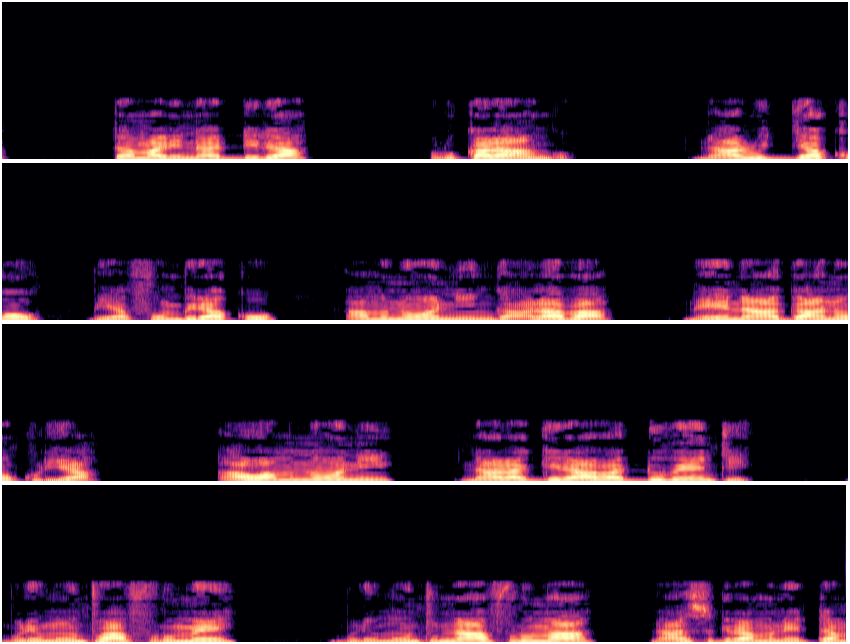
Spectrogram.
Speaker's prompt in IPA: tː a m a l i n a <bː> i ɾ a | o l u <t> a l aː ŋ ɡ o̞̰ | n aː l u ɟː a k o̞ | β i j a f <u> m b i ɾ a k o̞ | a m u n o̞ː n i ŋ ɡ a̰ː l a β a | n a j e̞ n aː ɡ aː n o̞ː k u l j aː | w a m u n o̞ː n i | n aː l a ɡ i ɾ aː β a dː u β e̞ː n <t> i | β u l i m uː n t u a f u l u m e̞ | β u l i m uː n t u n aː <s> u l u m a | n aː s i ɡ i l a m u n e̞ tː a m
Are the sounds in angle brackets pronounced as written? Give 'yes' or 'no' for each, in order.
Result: no, no, no, yes, no

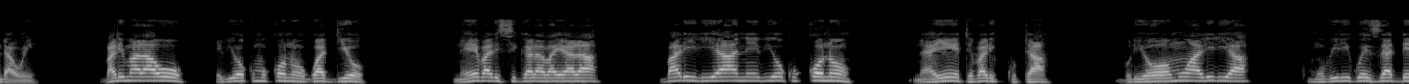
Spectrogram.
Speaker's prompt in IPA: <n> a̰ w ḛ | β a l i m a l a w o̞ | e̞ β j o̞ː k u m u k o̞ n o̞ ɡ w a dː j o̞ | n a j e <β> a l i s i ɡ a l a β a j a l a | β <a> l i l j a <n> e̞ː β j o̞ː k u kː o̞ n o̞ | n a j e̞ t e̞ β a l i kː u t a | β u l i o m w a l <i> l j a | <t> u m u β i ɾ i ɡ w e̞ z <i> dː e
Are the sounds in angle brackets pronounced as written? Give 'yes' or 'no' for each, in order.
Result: no, yes, yes, yes, yes, no, no

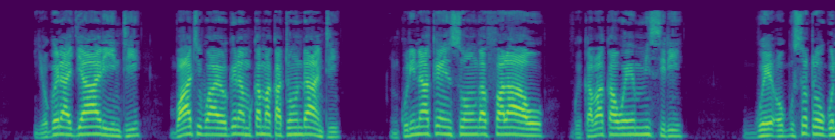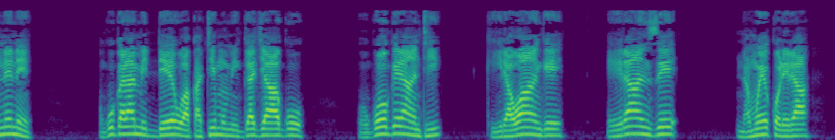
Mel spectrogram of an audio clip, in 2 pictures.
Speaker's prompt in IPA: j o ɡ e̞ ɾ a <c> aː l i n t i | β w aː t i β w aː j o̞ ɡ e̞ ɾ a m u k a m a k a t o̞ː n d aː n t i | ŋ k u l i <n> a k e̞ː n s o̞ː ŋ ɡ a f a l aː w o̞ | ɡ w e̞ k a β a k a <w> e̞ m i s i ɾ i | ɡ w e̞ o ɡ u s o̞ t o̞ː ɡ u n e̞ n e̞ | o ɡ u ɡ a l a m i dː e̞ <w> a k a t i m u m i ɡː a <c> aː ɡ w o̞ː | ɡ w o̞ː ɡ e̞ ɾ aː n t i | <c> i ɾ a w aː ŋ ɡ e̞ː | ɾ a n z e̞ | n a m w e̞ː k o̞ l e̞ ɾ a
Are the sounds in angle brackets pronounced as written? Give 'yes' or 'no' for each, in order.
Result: no, yes, yes, yes, no, no

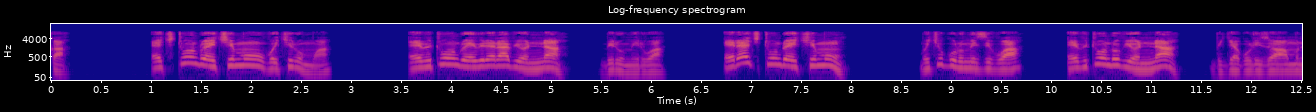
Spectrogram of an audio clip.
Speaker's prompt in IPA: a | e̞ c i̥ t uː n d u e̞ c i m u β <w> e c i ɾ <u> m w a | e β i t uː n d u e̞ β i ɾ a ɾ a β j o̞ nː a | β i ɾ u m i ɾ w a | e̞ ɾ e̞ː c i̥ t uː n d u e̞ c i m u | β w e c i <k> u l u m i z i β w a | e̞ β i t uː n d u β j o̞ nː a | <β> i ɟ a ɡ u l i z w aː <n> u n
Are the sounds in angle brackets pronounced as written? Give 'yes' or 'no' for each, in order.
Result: yes, yes, no, yes, no

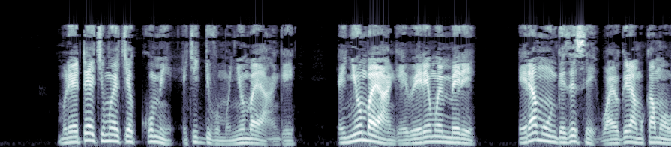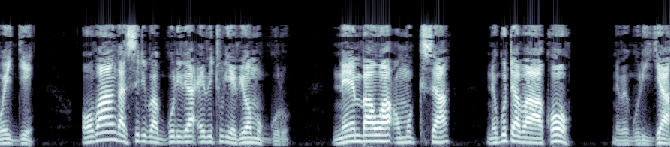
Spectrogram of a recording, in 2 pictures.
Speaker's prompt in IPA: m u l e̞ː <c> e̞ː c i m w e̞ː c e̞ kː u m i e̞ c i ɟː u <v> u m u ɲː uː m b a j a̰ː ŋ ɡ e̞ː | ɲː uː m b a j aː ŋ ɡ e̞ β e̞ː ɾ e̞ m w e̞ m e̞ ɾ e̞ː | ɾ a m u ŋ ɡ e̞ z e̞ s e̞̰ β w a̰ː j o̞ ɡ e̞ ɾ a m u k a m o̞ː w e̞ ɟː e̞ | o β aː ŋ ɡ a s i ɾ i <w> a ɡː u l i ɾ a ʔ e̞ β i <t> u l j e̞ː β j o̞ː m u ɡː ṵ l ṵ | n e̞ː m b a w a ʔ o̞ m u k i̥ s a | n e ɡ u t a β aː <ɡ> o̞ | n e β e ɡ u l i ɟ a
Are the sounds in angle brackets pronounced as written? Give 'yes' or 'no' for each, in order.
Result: no, yes, no, yes, no

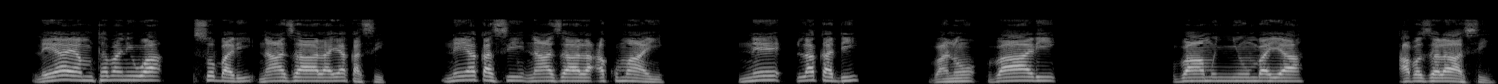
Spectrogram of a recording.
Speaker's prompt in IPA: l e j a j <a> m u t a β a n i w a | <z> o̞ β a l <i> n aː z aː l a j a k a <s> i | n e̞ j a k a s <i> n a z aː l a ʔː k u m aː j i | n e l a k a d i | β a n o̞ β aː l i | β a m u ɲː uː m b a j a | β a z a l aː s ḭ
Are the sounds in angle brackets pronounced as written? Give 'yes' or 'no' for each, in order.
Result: yes, no, yes, yes, yes

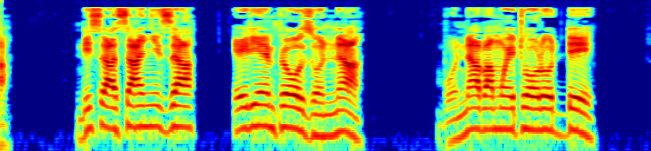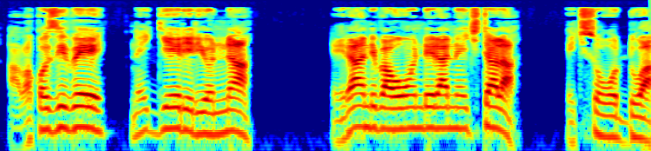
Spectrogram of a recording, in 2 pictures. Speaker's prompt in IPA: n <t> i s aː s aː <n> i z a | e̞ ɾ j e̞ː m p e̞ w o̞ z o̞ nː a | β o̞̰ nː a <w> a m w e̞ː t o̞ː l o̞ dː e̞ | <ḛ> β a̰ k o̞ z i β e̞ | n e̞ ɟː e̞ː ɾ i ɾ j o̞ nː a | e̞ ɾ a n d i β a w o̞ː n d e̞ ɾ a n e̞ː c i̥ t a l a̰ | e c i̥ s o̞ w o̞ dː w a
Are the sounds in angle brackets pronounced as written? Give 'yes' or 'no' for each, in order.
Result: no, no, no, no

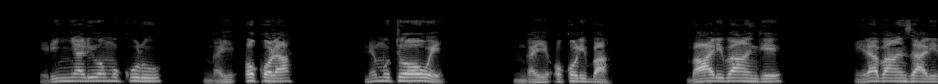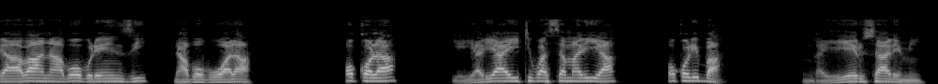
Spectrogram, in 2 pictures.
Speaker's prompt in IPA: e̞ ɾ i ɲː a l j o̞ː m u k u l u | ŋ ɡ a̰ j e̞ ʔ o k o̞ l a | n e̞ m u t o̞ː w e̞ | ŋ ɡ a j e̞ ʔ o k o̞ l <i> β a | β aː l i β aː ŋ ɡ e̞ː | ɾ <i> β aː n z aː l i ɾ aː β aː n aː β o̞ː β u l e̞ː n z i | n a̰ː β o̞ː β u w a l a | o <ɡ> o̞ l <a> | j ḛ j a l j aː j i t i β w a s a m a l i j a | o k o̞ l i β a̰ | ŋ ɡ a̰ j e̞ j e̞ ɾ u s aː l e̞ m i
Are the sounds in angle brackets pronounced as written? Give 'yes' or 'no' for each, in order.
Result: yes, no, no, yes

